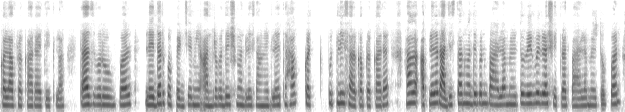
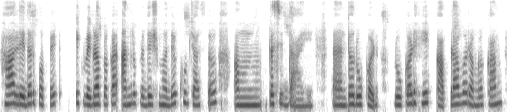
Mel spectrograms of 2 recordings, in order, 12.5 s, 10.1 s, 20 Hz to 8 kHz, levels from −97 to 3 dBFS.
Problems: low volume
